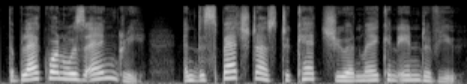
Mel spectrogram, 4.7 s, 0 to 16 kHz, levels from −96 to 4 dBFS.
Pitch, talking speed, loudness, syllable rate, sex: 210 Hz, 220 wpm, -19 LUFS, 5.2 syllables/s, female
